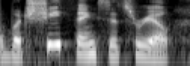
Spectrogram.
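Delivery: ordinary delivery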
